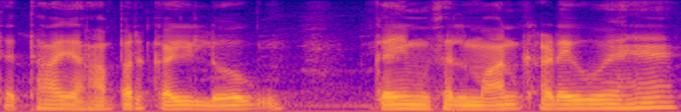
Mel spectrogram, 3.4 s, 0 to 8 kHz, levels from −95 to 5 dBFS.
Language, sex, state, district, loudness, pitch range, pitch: Hindi, male, Uttar Pradesh, Lucknow, -18 LUFS, 100-110 Hz, 105 Hz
